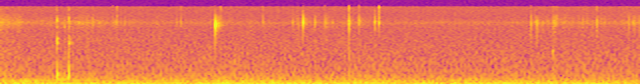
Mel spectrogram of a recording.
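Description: Near-quiet pause holding a few faint, scattered clicks over a low steady hum.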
